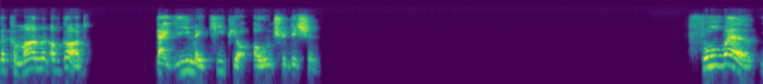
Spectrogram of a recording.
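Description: A man speaks calmly into a microphone, as if over an online call.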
